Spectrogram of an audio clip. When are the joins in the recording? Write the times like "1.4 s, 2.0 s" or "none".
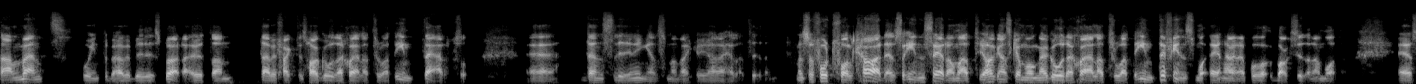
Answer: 5.7 s, 7.9 s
